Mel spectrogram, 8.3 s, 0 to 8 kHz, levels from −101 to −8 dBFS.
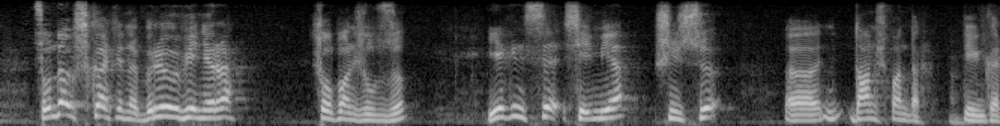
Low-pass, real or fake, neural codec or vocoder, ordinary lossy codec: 7.2 kHz; real; none; Opus, 24 kbps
